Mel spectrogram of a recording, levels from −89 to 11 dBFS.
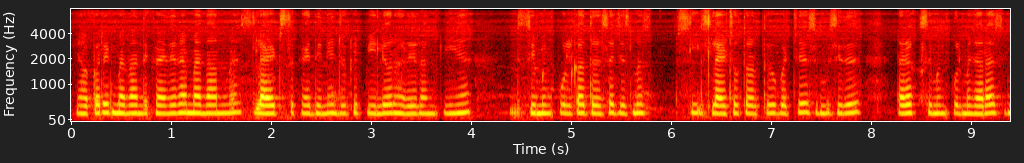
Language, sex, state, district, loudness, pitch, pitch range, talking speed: Hindi, male, Bihar, Gaya, -20 LUFS, 220 Hz, 215-230 Hz, 250 wpm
